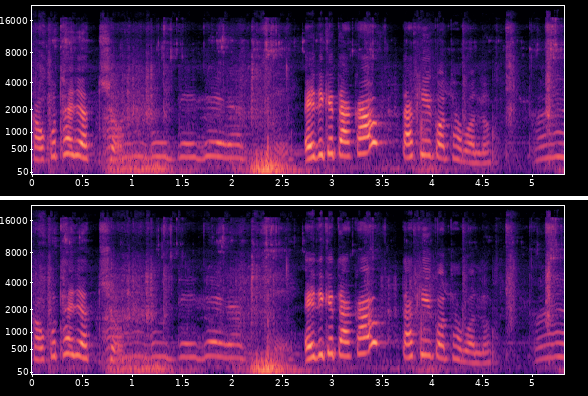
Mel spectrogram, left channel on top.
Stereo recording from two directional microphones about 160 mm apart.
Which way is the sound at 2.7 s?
30° right (ahead or behind).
